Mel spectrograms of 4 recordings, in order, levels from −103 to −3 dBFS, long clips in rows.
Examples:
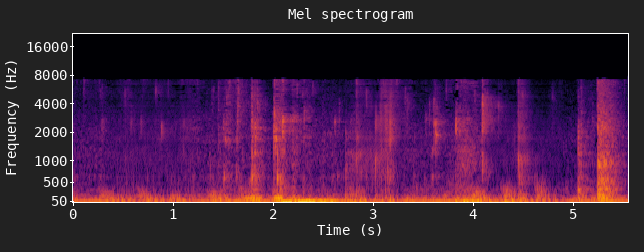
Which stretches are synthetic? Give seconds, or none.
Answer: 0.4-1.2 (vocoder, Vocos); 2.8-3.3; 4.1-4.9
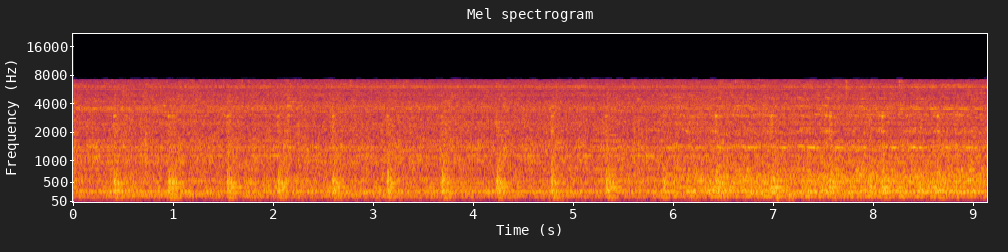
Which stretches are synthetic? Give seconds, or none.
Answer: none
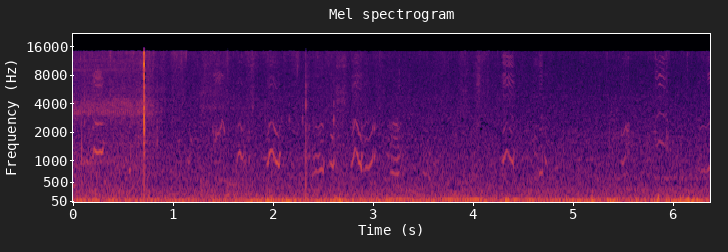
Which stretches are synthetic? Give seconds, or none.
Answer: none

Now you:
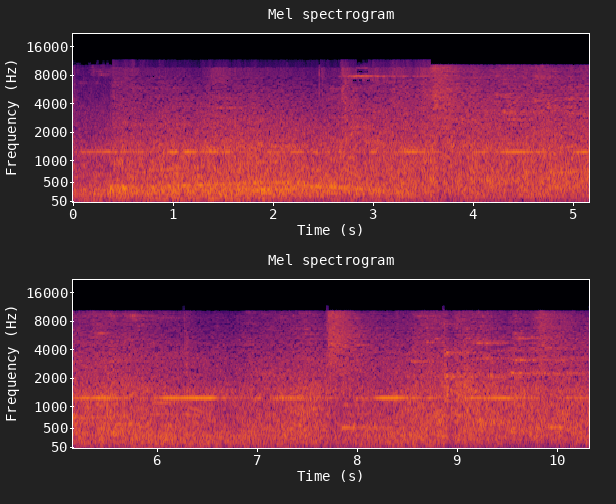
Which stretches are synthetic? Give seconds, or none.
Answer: 7.1-7.7 (vocoder, Vocos)

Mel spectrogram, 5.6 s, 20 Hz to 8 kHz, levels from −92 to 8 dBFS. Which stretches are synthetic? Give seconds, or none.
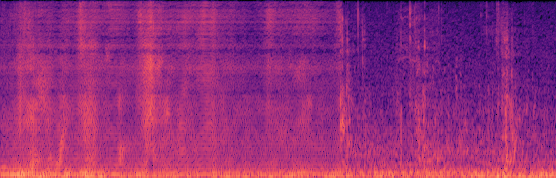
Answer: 0.0-3.4 (vocoder, Vocos)

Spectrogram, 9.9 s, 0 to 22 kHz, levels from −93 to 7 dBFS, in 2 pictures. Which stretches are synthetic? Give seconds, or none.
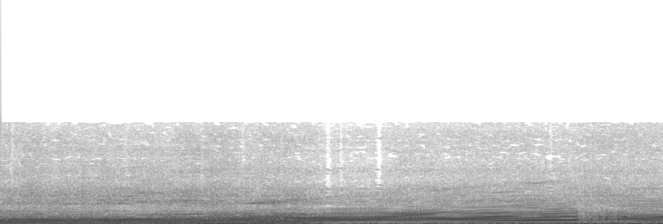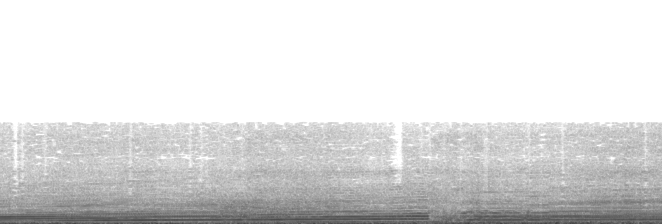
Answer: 0.0-2.3 (codec, SNAC); 6.6-9.1

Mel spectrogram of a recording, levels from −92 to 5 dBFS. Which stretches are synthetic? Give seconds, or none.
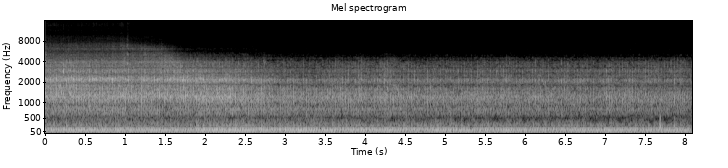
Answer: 0.0-8.1 (vocoder, Vocos)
